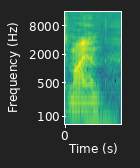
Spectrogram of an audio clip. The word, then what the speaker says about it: Meihan: Well, they both do it, but Naoki Nakamura, its home track is Mayan, which is spelled M-E-I-H-A-N, if you want to look that up.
